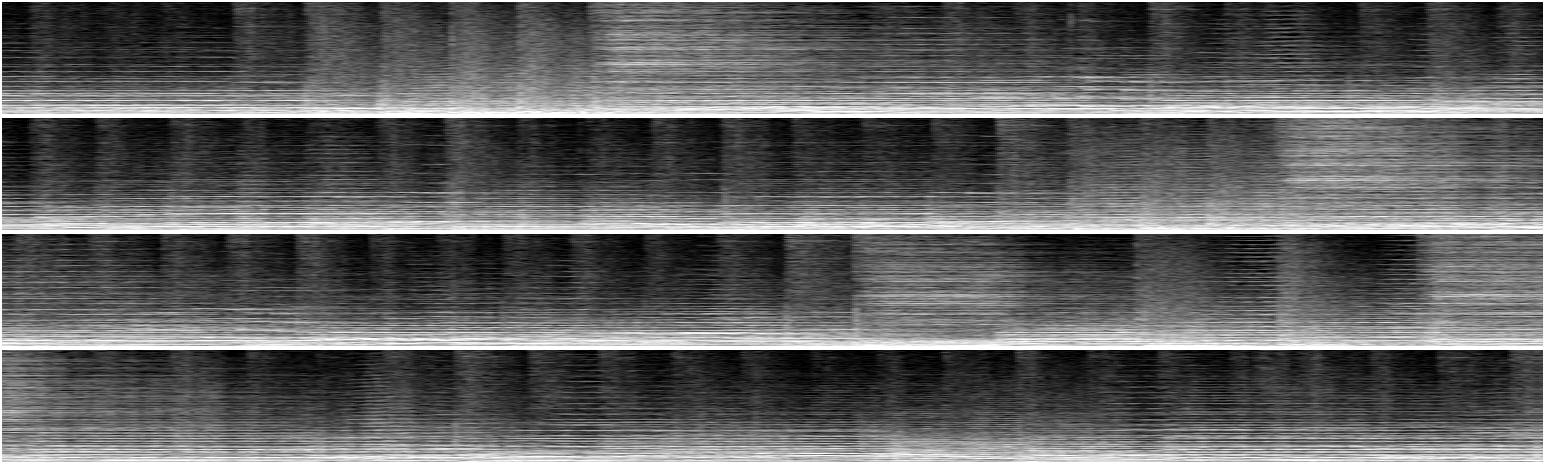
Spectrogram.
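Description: A school wind band playing live: saxophones and brass over a drum kit keeping a steady beat, with a few cymbal crashes.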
